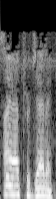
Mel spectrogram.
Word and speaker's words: iatrogenic: man-made or accidental man-made disease, I-A-T-R-O-G-E-N-I-C? – Iatrogenic. – Iatrogenic, okay.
